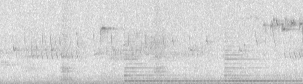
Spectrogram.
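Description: Birds chirping, with a bell tone entering about two and a half seconds in and holding steadily. Its overtones swell twice.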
